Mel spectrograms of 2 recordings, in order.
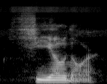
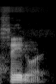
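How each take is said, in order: First: It begins with an 'fyo' sound. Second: It begins with a plain 'fe' sound. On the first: The speaker calls it right. "It's Fyodor" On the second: The speaker calls it wrong. "it's not Fedor"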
